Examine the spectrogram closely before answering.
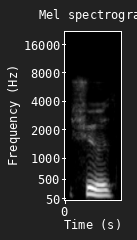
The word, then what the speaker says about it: should: you pronounce these words should and could and why is similar because we don't pronounce the letter L we don't pronounce and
